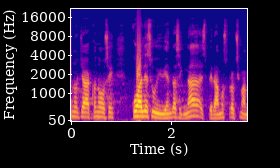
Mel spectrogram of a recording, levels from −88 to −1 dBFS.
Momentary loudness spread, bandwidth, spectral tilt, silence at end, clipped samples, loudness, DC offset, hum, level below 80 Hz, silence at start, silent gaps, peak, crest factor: 14 LU; 14.5 kHz; -6.5 dB/octave; 0 s; 0.7%; -15 LUFS; under 0.1%; none; -52 dBFS; 0 s; none; 0 dBFS; 14 dB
